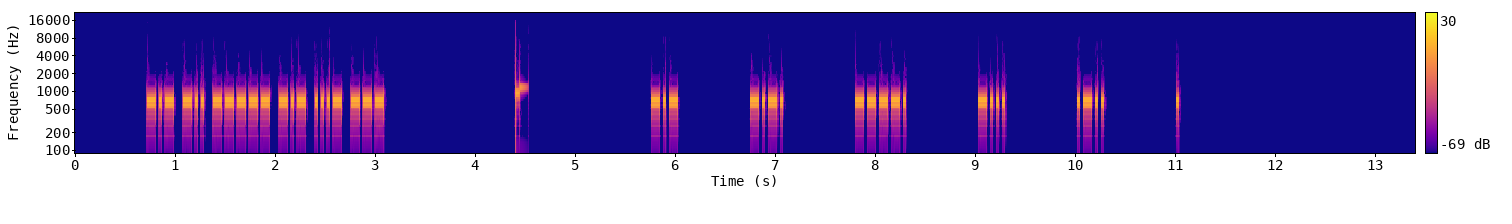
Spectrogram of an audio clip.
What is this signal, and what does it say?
Morse code, heard as a keyed tone, about 39 wpm, spaced as for 17 wpm, 700 Hz. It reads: KD0KVO KC9BLE
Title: USA Call Signs - 8x Character Spacing - 40wpm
